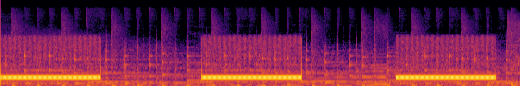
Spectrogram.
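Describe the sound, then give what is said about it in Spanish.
A video call ringtone: a steady electronic ringing tone repeats three times, each pulse about two seconds long with short gaps between, clear over a faint musical background. “Le haré una videollamada.”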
